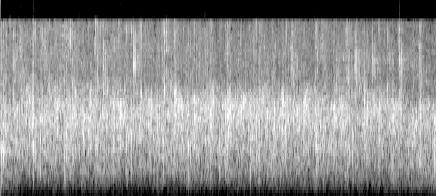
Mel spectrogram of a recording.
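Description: An audience at a Morehouse School of Medicine honors event bursts into sustained, loud applause for the honorees, dense clapping holding steady throughout.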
